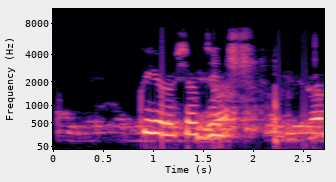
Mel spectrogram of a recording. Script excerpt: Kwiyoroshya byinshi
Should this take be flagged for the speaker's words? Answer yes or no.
no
